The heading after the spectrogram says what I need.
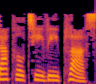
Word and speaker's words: Apple TV+: Apple TV Plus, pronounced Apple TV Plus, is an upcoming American over-the-top ad-free subscription video on-demand web television service announced by Apple Inc.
